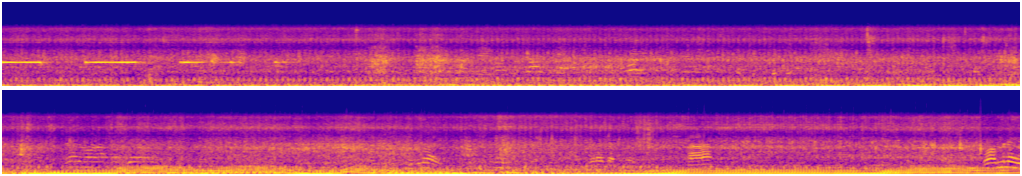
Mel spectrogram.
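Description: A truck engine idles with a steady low rumble.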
